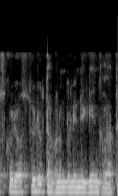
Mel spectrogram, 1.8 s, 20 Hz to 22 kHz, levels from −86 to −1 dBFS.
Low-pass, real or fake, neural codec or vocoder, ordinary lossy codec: 7.2 kHz; real; none; AAC, 48 kbps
